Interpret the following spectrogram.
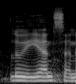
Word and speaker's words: Louis Jensen: So, the square stories um Lewis Jensen and in Danish they say Louis Yensen as Kate very perfectly pronounced very very well done.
